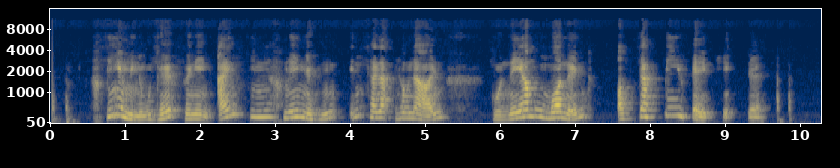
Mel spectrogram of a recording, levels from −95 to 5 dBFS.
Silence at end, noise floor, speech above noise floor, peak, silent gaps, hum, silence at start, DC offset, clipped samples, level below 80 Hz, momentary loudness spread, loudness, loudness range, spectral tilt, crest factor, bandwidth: 0.4 s; -44 dBFS; 21 dB; -2 dBFS; none; none; 0.05 s; under 0.1%; under 0.1%; -60 dBFS; 17 LU; -22 LUFS; 3 LU; -7.5 dB/octave; 22 dB; 10.5 kHz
